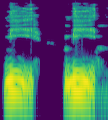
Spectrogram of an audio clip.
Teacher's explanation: Y usaremos la palabra me, es la terminación me en ideas como recordarme o ayudarme. La E se pronuncia como una I larga o doble.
